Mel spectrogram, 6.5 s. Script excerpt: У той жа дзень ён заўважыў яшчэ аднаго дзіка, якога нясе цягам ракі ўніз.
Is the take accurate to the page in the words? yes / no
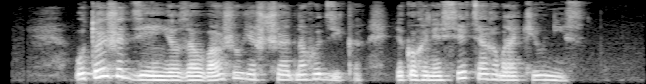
yes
